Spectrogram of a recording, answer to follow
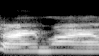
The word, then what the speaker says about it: Shaimaa: So my name is Shaimaa. It's pronounced like someone who's shy than MA, but clearly I'm not shy.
